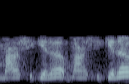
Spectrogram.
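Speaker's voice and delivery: ordinary delivery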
